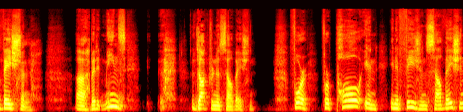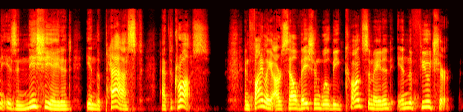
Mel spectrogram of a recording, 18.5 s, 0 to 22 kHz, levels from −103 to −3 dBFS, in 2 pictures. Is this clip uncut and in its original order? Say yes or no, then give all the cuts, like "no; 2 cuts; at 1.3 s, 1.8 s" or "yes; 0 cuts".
no; 2 cuts; at 1.8 s, 14.0 s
